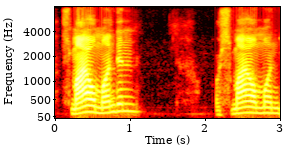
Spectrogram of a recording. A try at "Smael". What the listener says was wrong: Yeah, they say it's Smile, but it's like SMAEL.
